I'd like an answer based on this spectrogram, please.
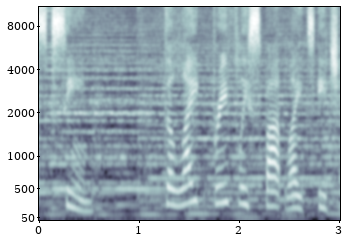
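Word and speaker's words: سین: symbolic items starting with the Persian letter S, pronounced as Seen.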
